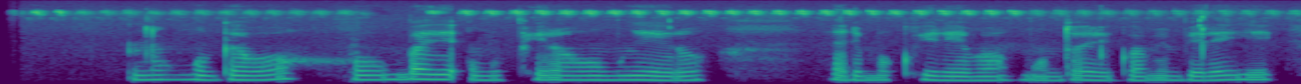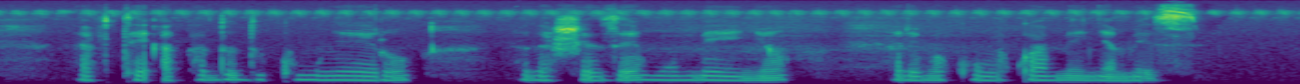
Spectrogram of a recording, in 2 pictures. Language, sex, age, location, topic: Kinyarwanda, female, 25-35, Kigali, health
